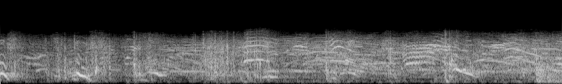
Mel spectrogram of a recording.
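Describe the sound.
Sharp punch impacts at a boxing fight, including a vicious right cross, land amid a loud, continuous roar of a cheering crowd, with several thudding hits scattered through the din and shouting voices mixed in.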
